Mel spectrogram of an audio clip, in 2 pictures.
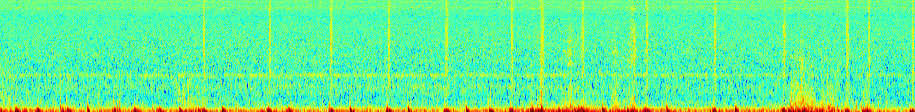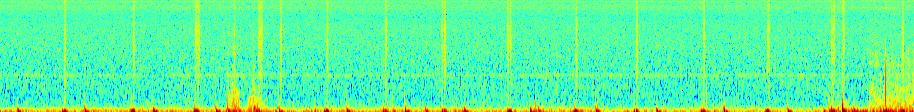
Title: my wonderful heartbeat sound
